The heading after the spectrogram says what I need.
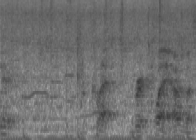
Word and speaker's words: raclette: Raclette.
